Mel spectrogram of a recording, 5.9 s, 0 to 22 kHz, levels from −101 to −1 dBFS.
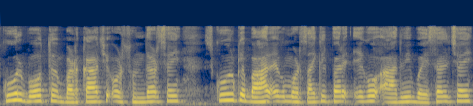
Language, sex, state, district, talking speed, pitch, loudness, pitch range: Maithili, male, Bihar, Katihar, 170 wpm, 185 Hz, -17 LUFS, 175-200 Hz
